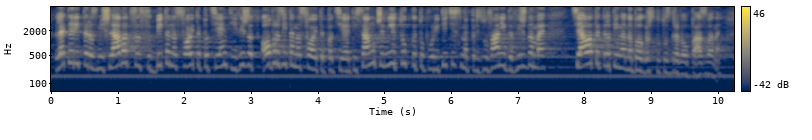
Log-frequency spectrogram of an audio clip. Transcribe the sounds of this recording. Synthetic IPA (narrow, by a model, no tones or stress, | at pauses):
lɛkəɾit̪ɛɾəzmiʃlʲavət̪səsːɐd̪̚bit̪ɛnɐsvɔit̪ɛpɐt̪siɛnt̪iːviʒd̪ət̪ɔbɾəzit̪ɛnɐsvɔit̪ɛpɐt̪siɛnt̪isamot͡ʃɛniɛt̪ukːɐt̪ɔpolit̪it̪sismɛpɾizʊvanid̪ɐviʒd̪əmɛ | t̪sʲjalˠət̪əkəɾt̪inənɐbɤlˠɡəɾskot̪ozd̪ɾɐvɛopazvɐnɛ̰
